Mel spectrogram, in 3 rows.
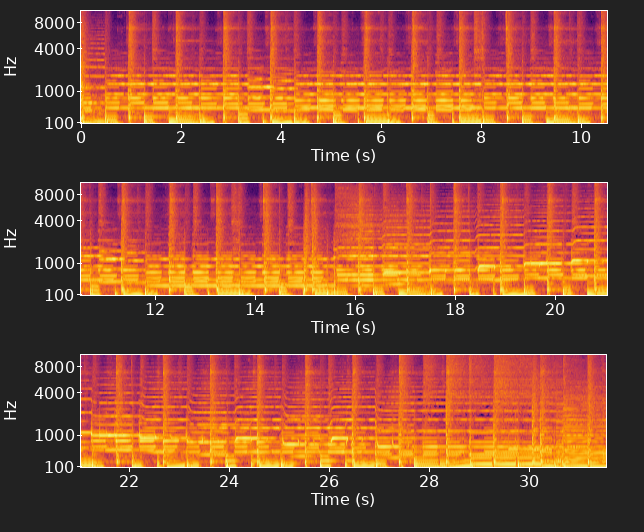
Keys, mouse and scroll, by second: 3.2 scroll up 2, 14.0-14.6 scroll down 1, 20.1 KP_0, 21.8 g, 24.2 g, 26.6-27.2 scroll down 1, 27.8 scroll down 1, 29.2-29.8 scroll down 1.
